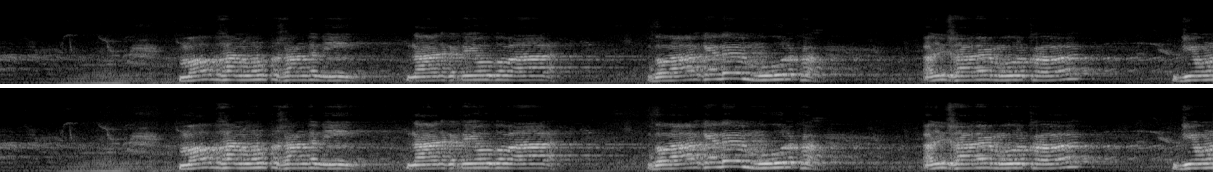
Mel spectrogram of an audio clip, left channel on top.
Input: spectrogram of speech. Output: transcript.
ਮੌਤ ਸਾਨੂੰ ਪਸੰਦ ਨਹੀਂ। ਨਾਨਕ ਤੇ ਉਹ ਗਵਾਰ ਕਹਿੰਦੇ ਮੂਰਖ। ਅਸੀਂ ਸਾਰੇ ਮੂਰਖ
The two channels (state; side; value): quieter; left; 3.1 dB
